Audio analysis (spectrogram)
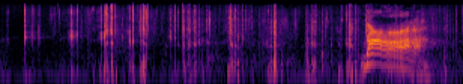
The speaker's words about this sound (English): Yeah. We used to crunch beans. Should we crunch these? I'm going to crunch them. I hate crunching. Let's get crunchy.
